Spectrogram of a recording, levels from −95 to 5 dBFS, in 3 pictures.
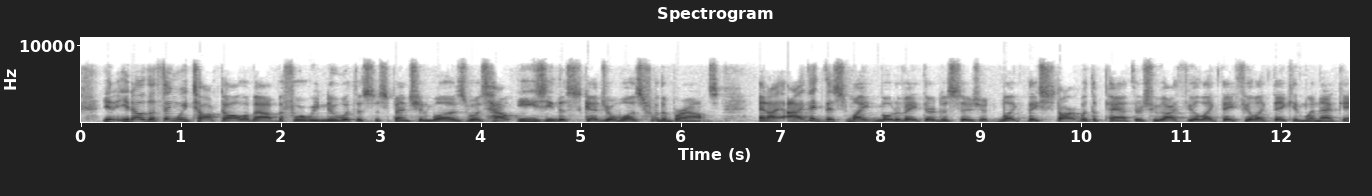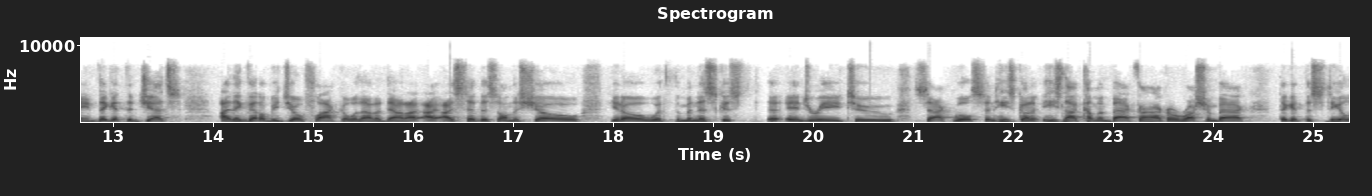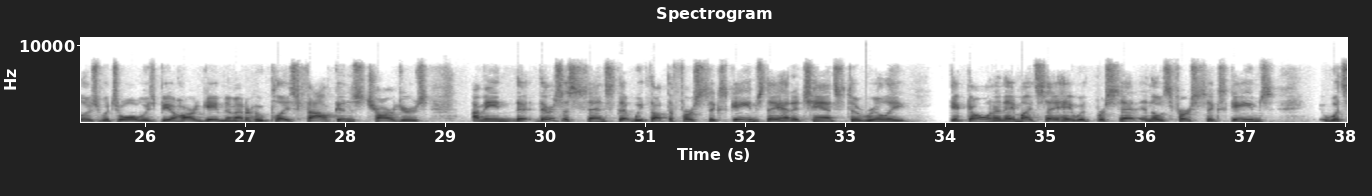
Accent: American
